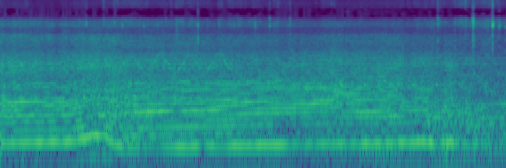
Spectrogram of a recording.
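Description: A motor vehicle's engine running steadily with a deep, even hum, its pitch rising and falling briefly about a second in, then fading out near the end.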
